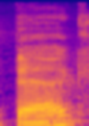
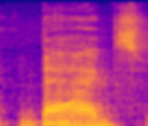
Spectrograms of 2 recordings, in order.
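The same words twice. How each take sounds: First: "bag" with no s at the end; final S dropped. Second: "bags" with the final s sounded; final S pronounced. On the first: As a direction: say plural bags as "bag", dropping the s. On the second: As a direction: say "bags" in full, ending on the s. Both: Shown as a demonstration. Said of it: "we don't say the S".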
